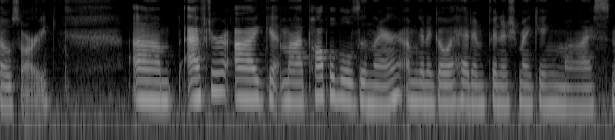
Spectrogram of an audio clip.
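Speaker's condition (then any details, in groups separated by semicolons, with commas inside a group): No condition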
